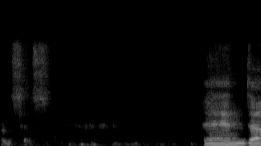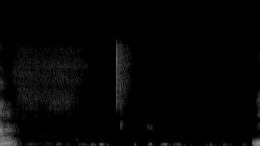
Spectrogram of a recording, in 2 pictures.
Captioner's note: pause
